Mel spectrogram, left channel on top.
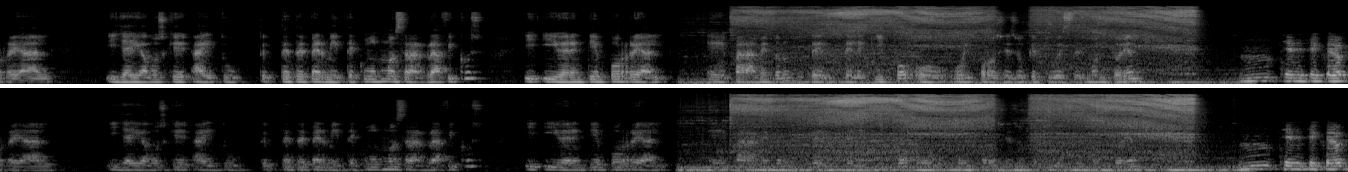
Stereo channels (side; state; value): both; normal; correlation 0.49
